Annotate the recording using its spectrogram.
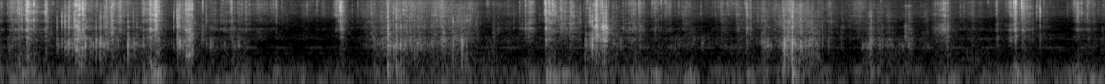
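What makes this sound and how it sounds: A solid rectangular dry soap bar with teal and black chips is held in the hand while a small metal blade scrapes and cuts its face, crumbling the surface. Repeated dry, crisp scraping crunches with bright, tearing edges stand out over a steady low hum.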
